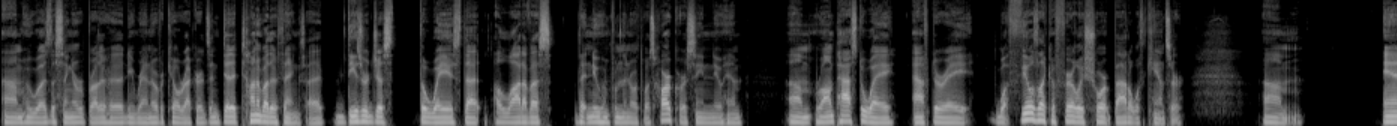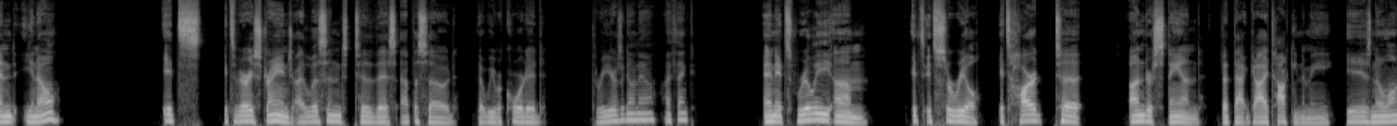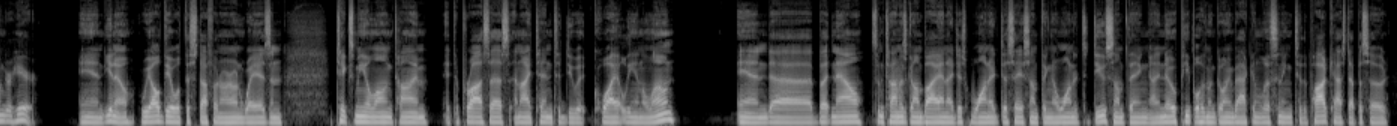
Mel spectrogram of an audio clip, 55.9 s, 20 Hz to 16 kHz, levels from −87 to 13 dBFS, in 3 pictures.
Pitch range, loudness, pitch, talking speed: 100-115 Hz, -23 LUFS, 110 Hz, 175 wpm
